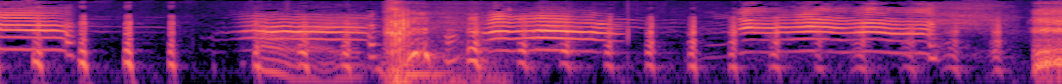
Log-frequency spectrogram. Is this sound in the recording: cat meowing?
yes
